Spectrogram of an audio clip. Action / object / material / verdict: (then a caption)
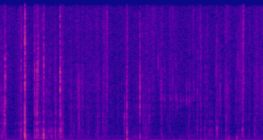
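tap / small plastic toy figure / plastic / none. A small blue plastic toy figure is tapped and scratched quickly with long nails and fingertips. Sharp, dry clicks and scratchy crinkling come in an uneven, rapid run, with a few louder taps near the start. Each tap stops short with no ring, over a faint steady tone.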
